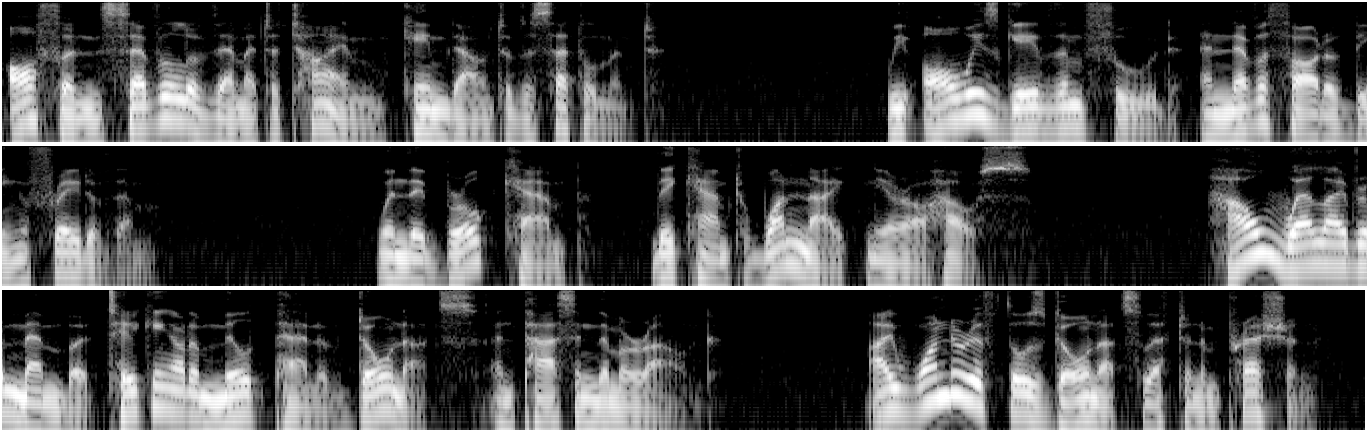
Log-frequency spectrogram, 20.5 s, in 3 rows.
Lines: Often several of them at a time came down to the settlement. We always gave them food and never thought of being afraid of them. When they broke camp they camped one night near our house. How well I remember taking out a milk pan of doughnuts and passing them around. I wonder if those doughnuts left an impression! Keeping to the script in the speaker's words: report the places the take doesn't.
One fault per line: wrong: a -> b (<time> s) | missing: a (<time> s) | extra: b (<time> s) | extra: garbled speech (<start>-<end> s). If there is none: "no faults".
no faults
